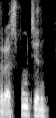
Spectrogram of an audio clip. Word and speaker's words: Rasputin: that and Rasputin uh in Russian pronounced Rasputin is a fairly common uh surname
